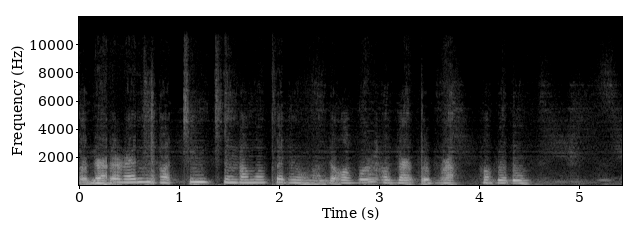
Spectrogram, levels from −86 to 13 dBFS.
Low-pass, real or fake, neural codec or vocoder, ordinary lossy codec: 10.8 kHz; fake; codec, 44.1 kHz, 0.9 kbps, DAC; none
